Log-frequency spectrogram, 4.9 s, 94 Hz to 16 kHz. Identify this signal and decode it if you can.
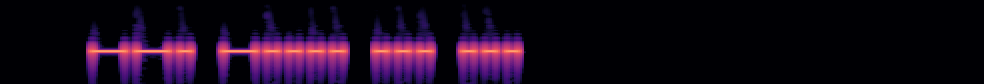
Morse code, heard as a keyed tone, about 22 wpm, 700 Hz. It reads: G6SS
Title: DXCC-100 Call Signs - 4 Characters - Repeated 3x - 22wpm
